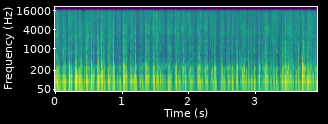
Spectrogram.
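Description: Fingertips tap and scratch a small blue leather card holder held edge-on. The result is a rapid, uneven stream of soft, dull, low thumps with faint scratchy texture between them. Each tap dies away at once, with no ring.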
